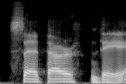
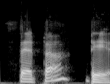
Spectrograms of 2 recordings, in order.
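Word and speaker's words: Saturday: কেমন এখানে উচ্চারণ হচ্ছে আপনি আর এর উচ্চারণটা বাদ দিয়ে দেন স্যাটা স্যাটাডে স্যাটারডে স্যাটারডে এভাবে কিন্তু আপনার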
